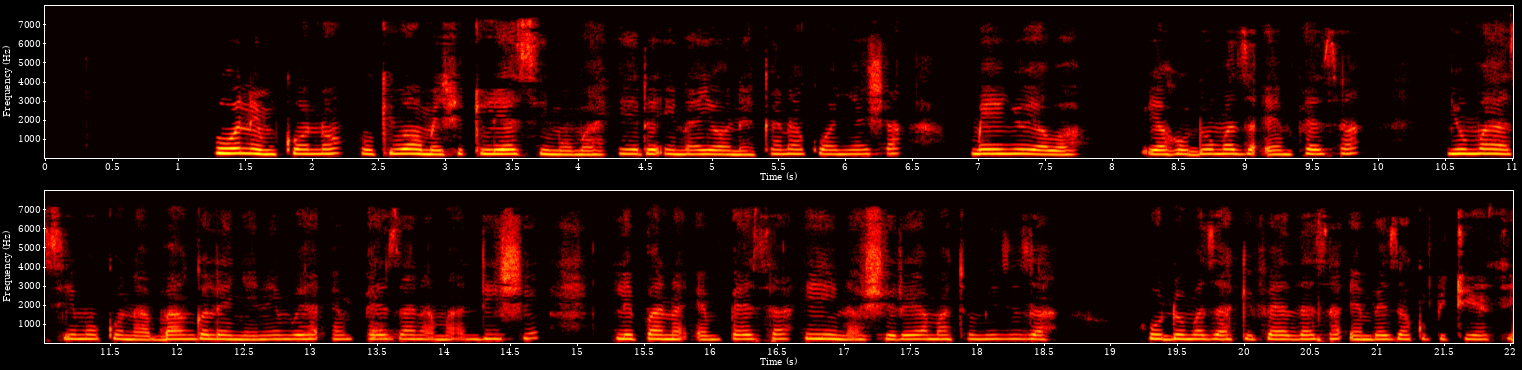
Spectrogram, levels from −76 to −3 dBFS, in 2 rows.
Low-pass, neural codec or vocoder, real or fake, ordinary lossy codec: 7.2 kHz; none; real; AAC, 32 kbps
